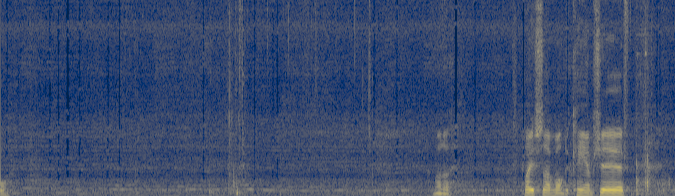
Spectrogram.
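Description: Small metal engine parts clink as they are handled.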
